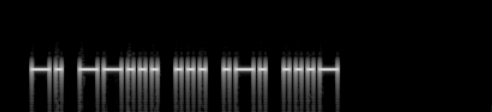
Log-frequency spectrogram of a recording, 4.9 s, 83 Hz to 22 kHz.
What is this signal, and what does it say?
Morse code, heard as a keyed tone, about 24 wpm, 700 Hz. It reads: N7SRV
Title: Speed Racing - USA 1x3 Call Signs 20wpm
